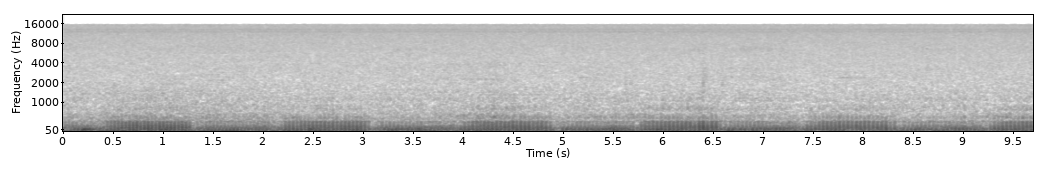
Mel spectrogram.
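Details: Male kitten purring intensely while held and cuddled by its owner indoors; a deep, rumbling low purr in rhythmic bursts roughly every second, alternating with slightly softer breaths, steady throughout with faint room hiss.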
